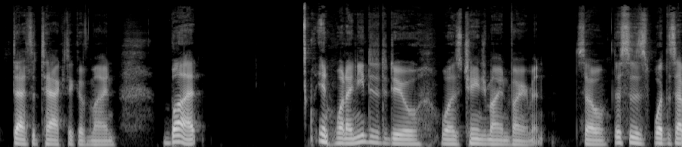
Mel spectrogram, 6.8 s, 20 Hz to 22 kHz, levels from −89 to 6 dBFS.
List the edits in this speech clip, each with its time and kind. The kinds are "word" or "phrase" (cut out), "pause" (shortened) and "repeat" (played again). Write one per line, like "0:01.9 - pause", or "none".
0:03.3 - word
